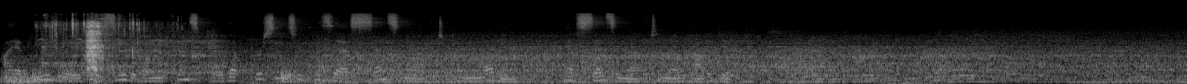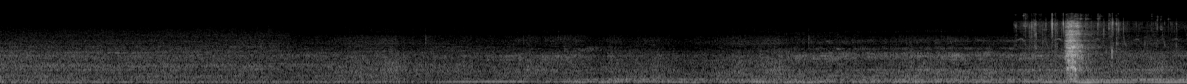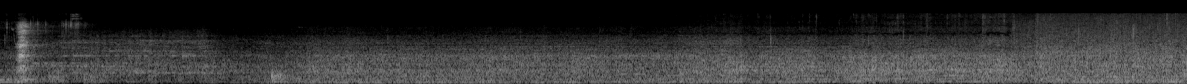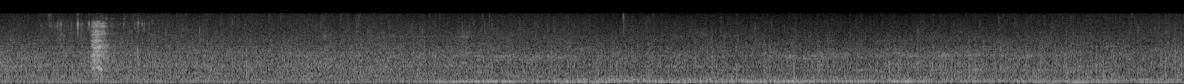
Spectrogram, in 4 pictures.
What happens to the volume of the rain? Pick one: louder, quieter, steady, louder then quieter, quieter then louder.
louder.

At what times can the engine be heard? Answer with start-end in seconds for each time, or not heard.
0.0-47.4.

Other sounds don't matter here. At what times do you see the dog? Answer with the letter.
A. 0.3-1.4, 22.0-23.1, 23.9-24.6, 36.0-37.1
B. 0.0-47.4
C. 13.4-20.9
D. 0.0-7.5
A.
